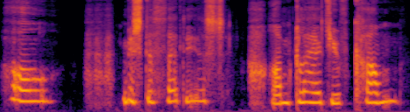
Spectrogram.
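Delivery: put-on very high, trembling old woman's voice; frightened housekeeper. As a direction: plead as the terrified old servant.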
